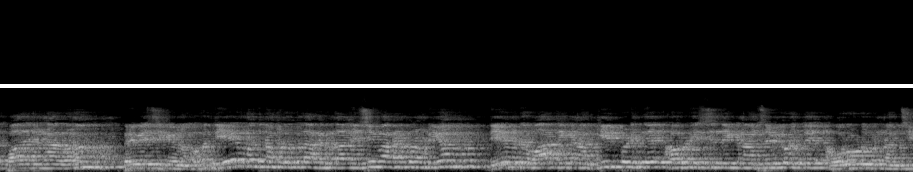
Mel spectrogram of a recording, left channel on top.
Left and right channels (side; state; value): left; silent; digital silence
